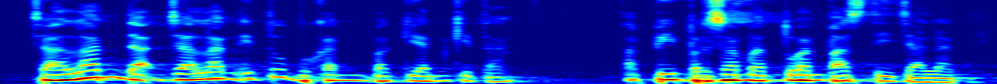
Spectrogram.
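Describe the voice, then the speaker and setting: A man's fairly high, somewhat breathy voice has a dark, mellow tone and lively intonation. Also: moderate pace. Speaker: pastor. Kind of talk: sermon.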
